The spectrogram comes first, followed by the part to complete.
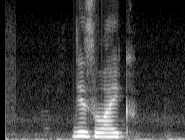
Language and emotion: Russian, neutral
